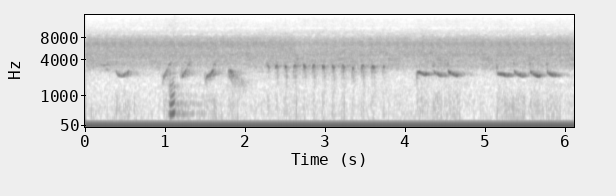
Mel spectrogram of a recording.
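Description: Small birds chirping, with short rising and falling calls and a quick trill of about ten notes a second near the middle, over a steady high hiss.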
